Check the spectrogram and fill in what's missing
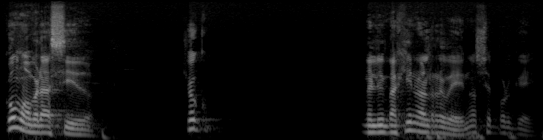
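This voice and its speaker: A man's voice: mid-range voice, sing-song, unhurried. A man preaching a sermon, telling the story vividly and acting out the voices in it. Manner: storytelling, acting out the disciples' cries and Jesus' replies. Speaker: pastor.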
